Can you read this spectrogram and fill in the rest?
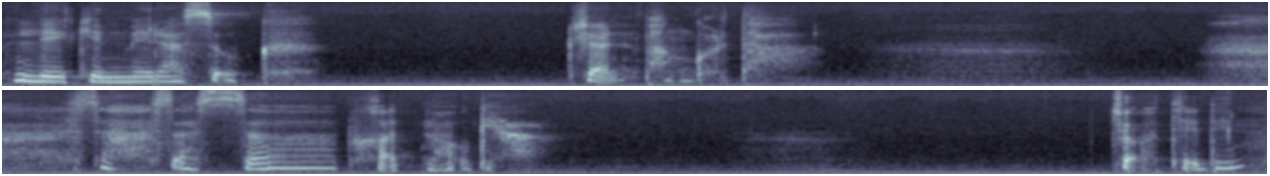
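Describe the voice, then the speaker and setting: A bereaved woman in a radio drama, telling her tragic past. Her voice is soft-edged, mellow and breathy, and she moves slowly through her sorrow. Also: medium pitch. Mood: grief-stricken. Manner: slow, sorrowful, breathy delivery. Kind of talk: dramatic radio play narration.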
